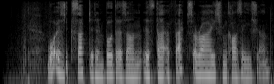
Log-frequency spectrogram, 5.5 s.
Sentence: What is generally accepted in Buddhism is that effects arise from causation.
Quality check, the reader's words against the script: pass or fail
fail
